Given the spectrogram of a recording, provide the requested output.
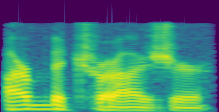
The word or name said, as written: arbitrager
